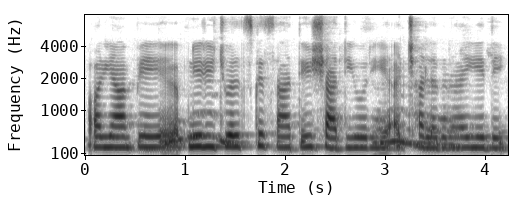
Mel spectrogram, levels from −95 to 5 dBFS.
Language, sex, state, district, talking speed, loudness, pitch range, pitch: Hindi, female, Himachal Pradesh, Shimla, 255 wpm, -16 LUFS, 215-235 Hz, 220 Hz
